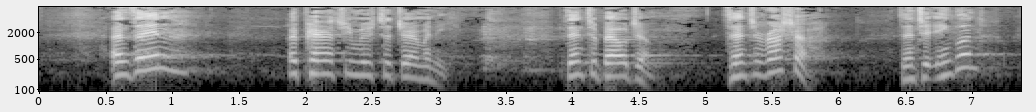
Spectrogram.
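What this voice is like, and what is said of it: Funny-sounding put-on foreign accent. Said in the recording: “working on your accent. ... you sound a bit funny. ... I'm not from around here.”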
